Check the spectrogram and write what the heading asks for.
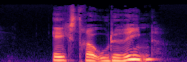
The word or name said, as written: ekstrauterin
